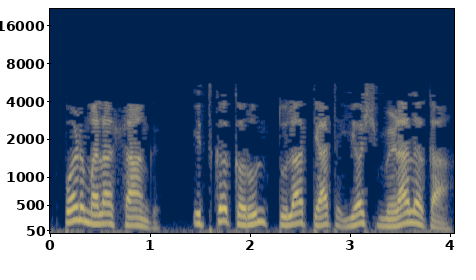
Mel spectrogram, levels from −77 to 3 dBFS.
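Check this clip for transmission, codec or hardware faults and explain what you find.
Two faults are present: heavy lossy coding across the whole clip, and three brief pre-echoes.

MP3 compression runs throughout the speech and is the likely cause of the damage. Nothing remains above 5.6 kHz, which fits a very low bitrate around 16 kbps. When bits run short, the encoder discards the treble at that fixed limit and zeroes quieter frequency lines, which then flicker on and off between frames. The result is watery, swirling speech with dull sibilants. A hard ceiling combined with this frame-to-frame swirl points to a codec rather than a simple low-pass filter, which would leave a steady, dull tone with no warble.

Pre-echo occurs at 1.57 s, just after "पण मला सांग"; at 1.83 to 1.85 s, shortly before "करून तुला"; and at 2.83 s, after "करून तुला". Each lasts about 13 to 20 ms. The codec spreads noise sized for a loud onset across the whole transform block, including the quiet moment before the onset. 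That gap fills with a short hiss, and the attack sounds blunted. The hiss arrives before the onset, not after it, which distinguishes it from a reverb tail or a dropout click.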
